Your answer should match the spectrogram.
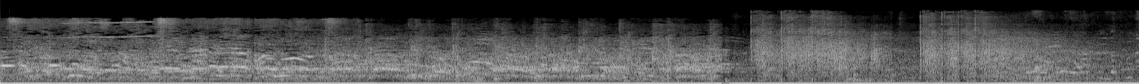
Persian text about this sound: از سوی دیگر تصاویر دریافتی از مهاباد در روز گذشته نشان می‌دهد که با تجمع تظاهرکنندگان در مقابل فرمانداری شهر با تیراندازی شدید و ممتد ماموران به سمت معترضان مواجه شده است.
